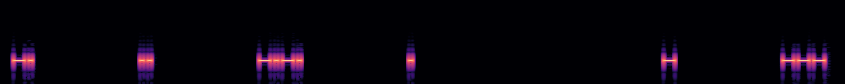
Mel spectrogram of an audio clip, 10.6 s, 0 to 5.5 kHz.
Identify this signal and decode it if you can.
Morse code, heard as a keyed tone, about 25 wpm, spaced as for 6 wpm, 590 Hz. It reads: NICE TO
